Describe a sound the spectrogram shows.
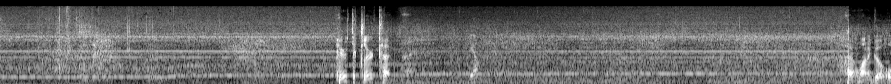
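A small drone's motors whine steadily, rising slightly in pitch.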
